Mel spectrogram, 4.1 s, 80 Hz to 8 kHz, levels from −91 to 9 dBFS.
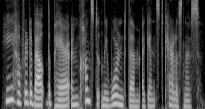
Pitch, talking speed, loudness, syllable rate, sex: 205 Hz, 160 wpm, -21 LUFS, 5.5 syllables/s, female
